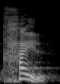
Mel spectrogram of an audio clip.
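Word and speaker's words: חַיִל: 좀 우리가 알아야 되겠는데 발음은 이제 카일 또는 하일이라고 이렇게 발음을 하고 원래 그 남자에게 쓰는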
